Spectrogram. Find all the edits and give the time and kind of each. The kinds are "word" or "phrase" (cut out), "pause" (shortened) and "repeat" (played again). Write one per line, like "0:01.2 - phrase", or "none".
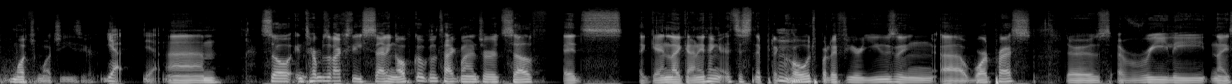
0:10.6 - pause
